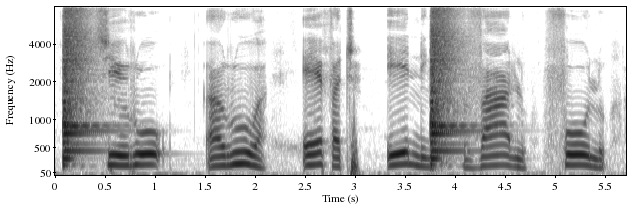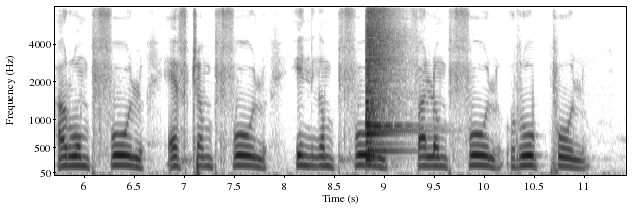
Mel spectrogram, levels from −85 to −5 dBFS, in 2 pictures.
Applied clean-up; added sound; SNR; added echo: none; Snare drum; 1 dB; none.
